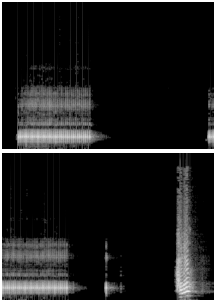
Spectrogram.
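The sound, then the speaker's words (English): A telephone call from a farmer's house to an apartment: the phone rings twice, each long buzzy ring separated by a pause, followed by a sharp click as the receiver is picked up and a brief voice answering. “He eventually led me to the phone and I dialed my apartment.”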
